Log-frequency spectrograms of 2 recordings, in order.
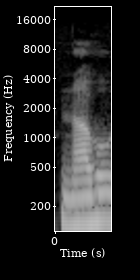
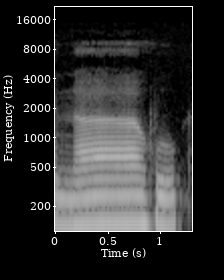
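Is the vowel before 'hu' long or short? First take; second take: short; long. First: The vowel before 'hu' is short. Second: The vowel before 'hu' is held long. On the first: The speaker calls it wrong. "नाहु नहीं है" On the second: The speaker calls it right. "बल्कि नाहु। एक सेकंड के लिए लंबा करेंगे।"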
